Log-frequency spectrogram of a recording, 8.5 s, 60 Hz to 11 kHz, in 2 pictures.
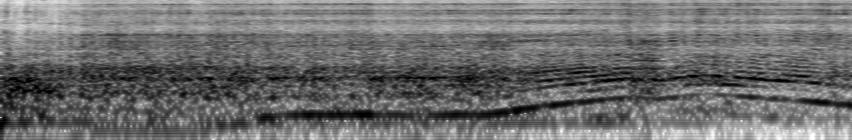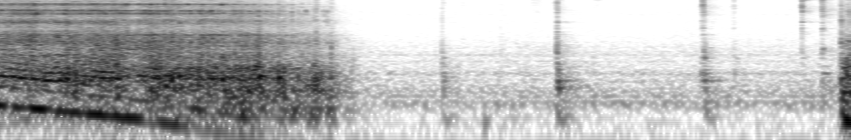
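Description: A KitchenAid 3.5 horsepower blender runs loud and steady for about six seconds, its motor pitch dipping then rising and falling, before it stops and leaves a few faint clicks.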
